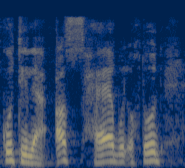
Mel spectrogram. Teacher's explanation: الصاد عليها سكون. لابد أن نقول قتلة أصحاب الأخدود لا نحركها ولا نقلقلها لأن حروف القلقلة مجموعة في هاتين الكلمتين قط بجد القاف والطاء والباء والجيم والدال.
